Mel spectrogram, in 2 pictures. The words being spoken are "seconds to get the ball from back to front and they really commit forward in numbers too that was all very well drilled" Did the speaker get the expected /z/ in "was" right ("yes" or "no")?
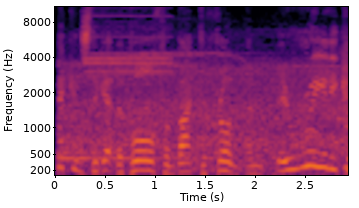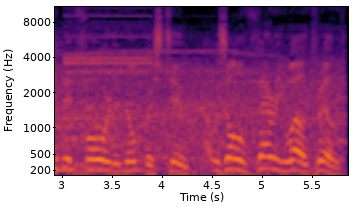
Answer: yes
